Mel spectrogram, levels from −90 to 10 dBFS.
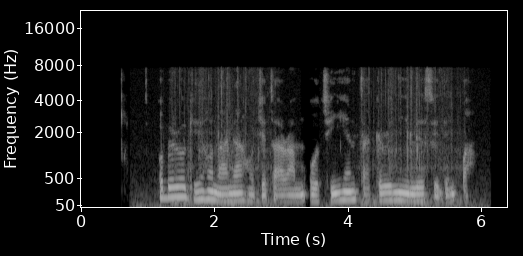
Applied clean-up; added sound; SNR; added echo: none; Crackle; 15 dB; none.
